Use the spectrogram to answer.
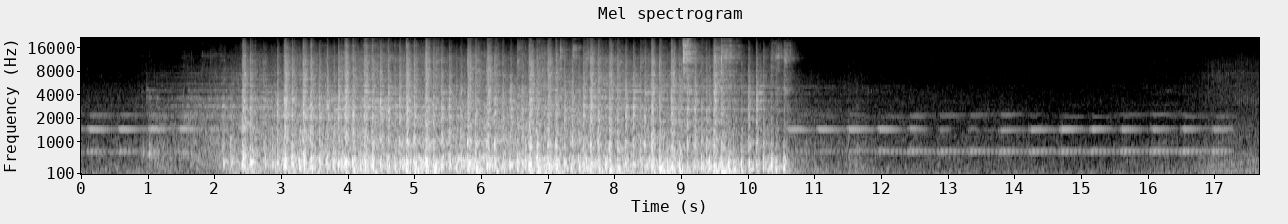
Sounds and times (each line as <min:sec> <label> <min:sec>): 0:00.0 Trains traveling through 0:17.6
0:15.4 Traffic Sound 0:17.6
